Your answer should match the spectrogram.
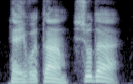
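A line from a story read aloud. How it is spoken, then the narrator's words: Shout to guards. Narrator (Russian): крикнул Карамон, обращаясь к стражникам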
